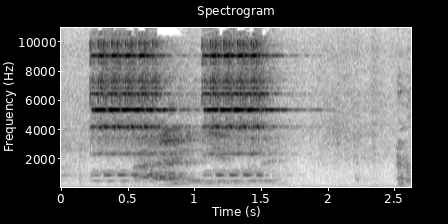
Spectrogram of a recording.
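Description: A phone ringtone goes off during a Sunday School Night skit on stage: two bright electronic ringing bursts, each under a second long, repeat close together and fairly loud, then fade as faint voices and room noise carry on.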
